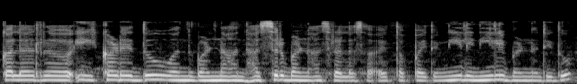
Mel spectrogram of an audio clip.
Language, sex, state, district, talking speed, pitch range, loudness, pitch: Kannada, female, Karnataka, Dakshina Kannada, 145 wpm, 185-205 Hz, -13 LUFS, 190 Hz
